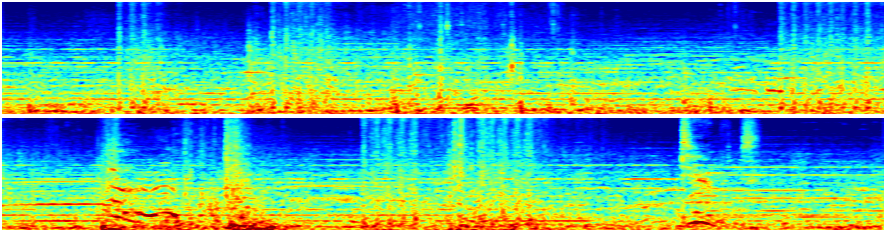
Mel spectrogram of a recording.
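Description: Artillery and gunfire in Batman: The Enemy Within, loud sustained bursts of automatic fire with heavy booms mixed in, continuous throughout under dramatic effects and occasional voices.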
